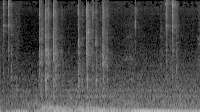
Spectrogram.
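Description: Typing on a computer keyboard: a run of irregularly spaced keystrokes as a short word is typed.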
